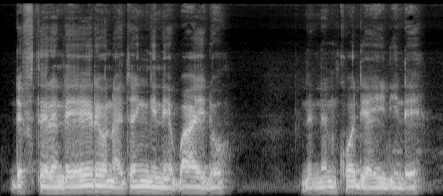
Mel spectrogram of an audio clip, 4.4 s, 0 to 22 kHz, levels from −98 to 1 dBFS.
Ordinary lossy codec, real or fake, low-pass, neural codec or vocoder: none; fake; none; vocoder, 48 kHz, 128 mel bands, Vocos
